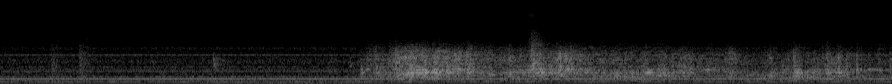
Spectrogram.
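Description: A ball rolling around the plastic track of a circular cat track toy as a kitten bats it, starting about three and a half seconds in and going on unevenly, with one sharp click about five seconds in. A steady low hum sits underneath.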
